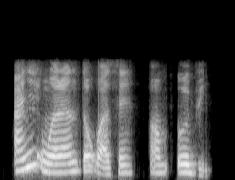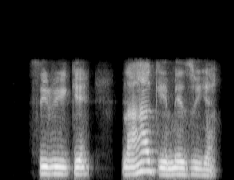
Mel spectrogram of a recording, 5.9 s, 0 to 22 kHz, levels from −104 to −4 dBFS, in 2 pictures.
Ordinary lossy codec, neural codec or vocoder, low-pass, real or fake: Opus, 64 kbps; none; 5.4 kHz; real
